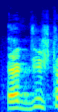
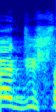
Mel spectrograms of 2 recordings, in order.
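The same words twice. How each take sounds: First: "एग्जिस्ट" ending on a T, no S after it; exist without S. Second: "एग्जिस्ट" with an added hissing S at the end; exists with S. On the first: Teacher asking students which form fits, "एग्जिस्ट" without final S. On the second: Teacher offering the other form, "एग्जिस्ट" with final S. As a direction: say "एग्जिस्ट" as exists, plural-style S ending. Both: Shown as a demonstration. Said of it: "एस लगेगा या नहीं लगेगा?".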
